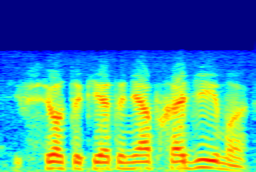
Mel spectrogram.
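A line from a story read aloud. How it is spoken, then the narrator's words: Exclamation. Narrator (Russian): воскликнул Жак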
